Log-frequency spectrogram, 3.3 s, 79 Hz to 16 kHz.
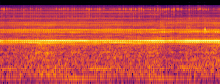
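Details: Antique ring-oiled Wagner 2hp electric motor running with a rough fast ratcheting rattle and constant hum; bearing housing stays near ambient temperature, but the motor needs a new bearing. Worn motor bearing noise.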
